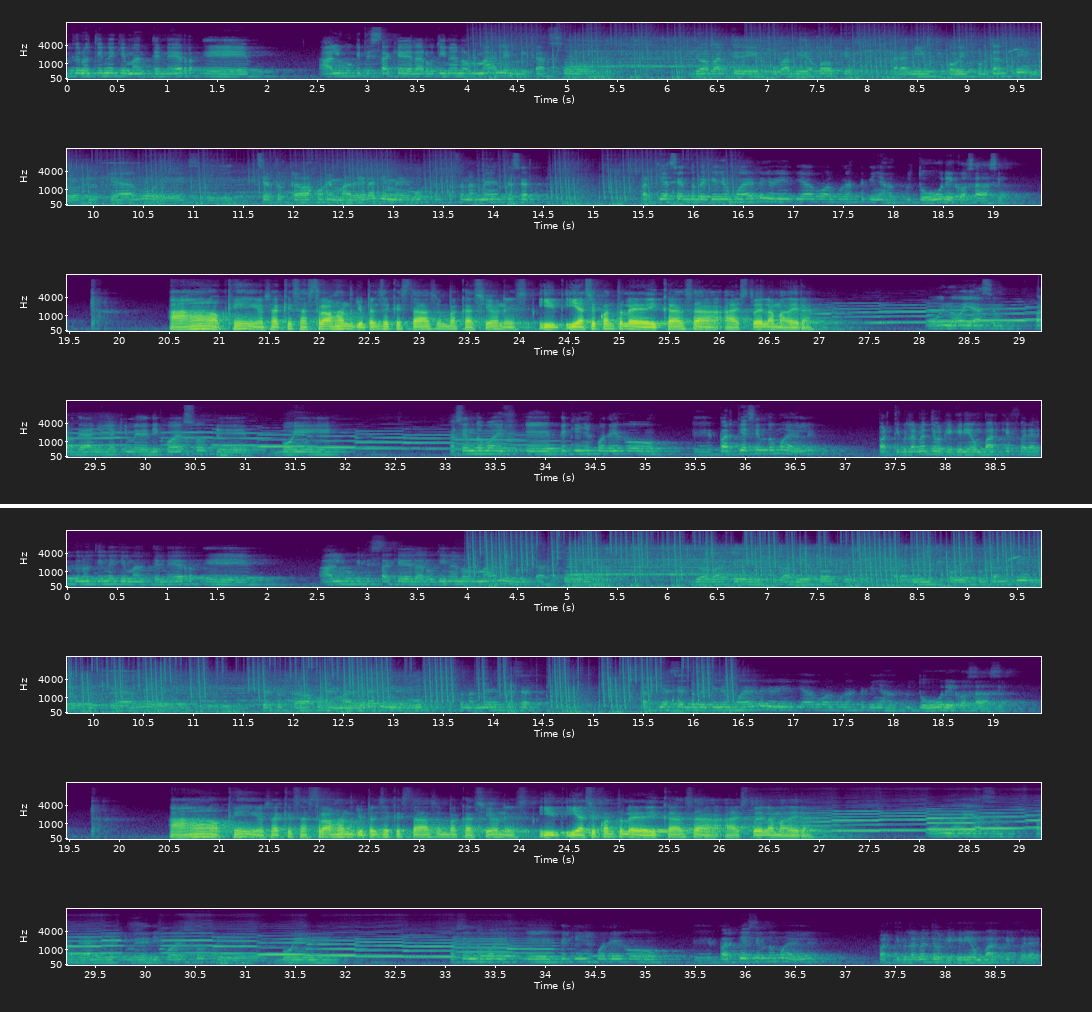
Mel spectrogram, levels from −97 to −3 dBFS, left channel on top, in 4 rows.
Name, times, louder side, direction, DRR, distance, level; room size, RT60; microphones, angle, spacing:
voice 1, 0.0-1.9 2.5-5.3 6.2-8.0 8.3-14.5 15.5-19.2 28.1-28.9 29.2-31.9 33.1-35.2 35.5-36.7 37.3-38.9, left 1 dB, 70° left, 6 dB, 2.2 m, -37 dB
sound 1, 4.0-16.4, right 4 dB, 55° right, 2.3 m, -43 dB
sound 2, 5.0-13.3, right 4 dB, 25° right, 1.8 m, -47 dB
voice 2, 20.5-27.0, left 3 dB, 45° left, 10 dB, 0.7 m, -21 dB
Wind instrument woodwind instrument, 26.2-29.9 30.1-34.1, right 4 dB, 80° right, 1.6 m, -38 dB
21.5 x 18.5 x 9.2 m, 1.1 s
head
